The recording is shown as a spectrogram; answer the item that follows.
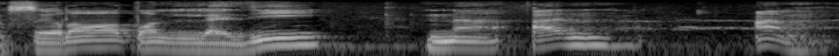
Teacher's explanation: kalau kita membaca an'amta itu ainnya adalah di tenggorokan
